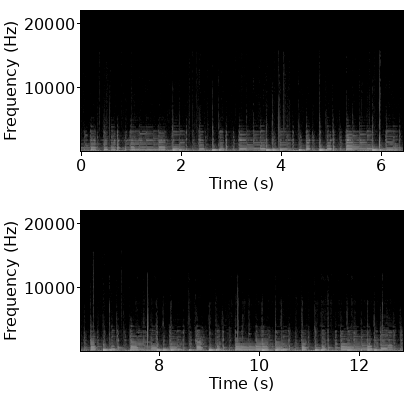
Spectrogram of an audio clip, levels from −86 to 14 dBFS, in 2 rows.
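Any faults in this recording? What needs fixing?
At 7.52 s the quality drops abruptly and stays low until the end at 12.89 s. This is an adaptive stream switching to a lower bitrate. The connection slowed, so the player fetched a cheaper rendition. There is no gap. The treble thins, with nothing above 13.2 kHz. Codec artefacts rise. The sound fits a step from 96 kbit/s AAC-LC down to 16 kbit/s HE-AAC. To prevent it, buffer more or cap the lowest rendition.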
